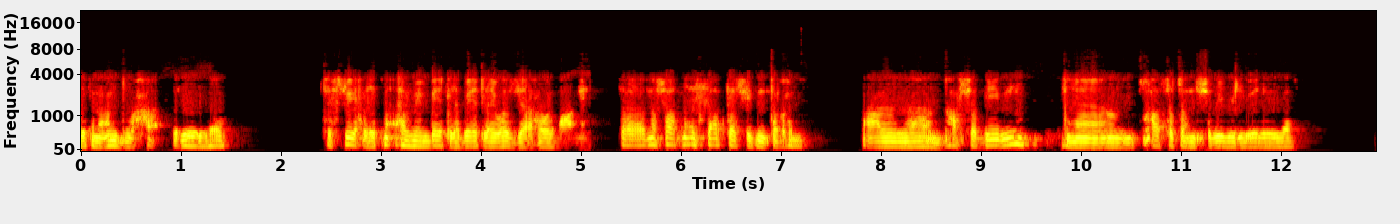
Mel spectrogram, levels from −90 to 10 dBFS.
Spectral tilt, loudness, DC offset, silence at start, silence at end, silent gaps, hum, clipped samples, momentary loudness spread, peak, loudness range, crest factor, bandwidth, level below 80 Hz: -10 dB/octave; -20 LUFS; under 0.1%; 0 s; 0.8 s; 1.89-2.39 s, 7.67-7.78 s; none; under 0.1%; 8 LU; -6 dBFS; 2 LU; 14 dB; 4.5 kHz; -60 dBFS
